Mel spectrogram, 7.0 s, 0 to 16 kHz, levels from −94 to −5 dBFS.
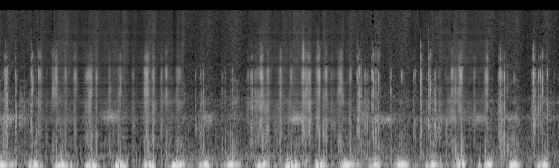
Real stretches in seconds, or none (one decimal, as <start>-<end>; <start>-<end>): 0.0-0.5; 2.3-3.2; 4.4-5.5; 6.1-7.0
